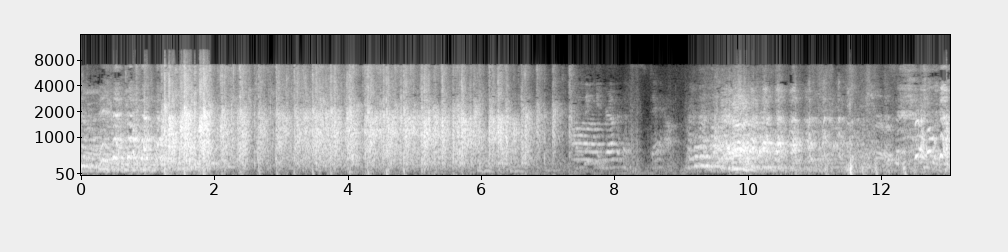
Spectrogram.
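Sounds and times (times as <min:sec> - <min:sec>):
laughter: 0:00.2 - 0:01.5, 0:09.1 - 0:13.0
audience applause at a work-group meeting: 0:00.8 - 0:07.5.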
